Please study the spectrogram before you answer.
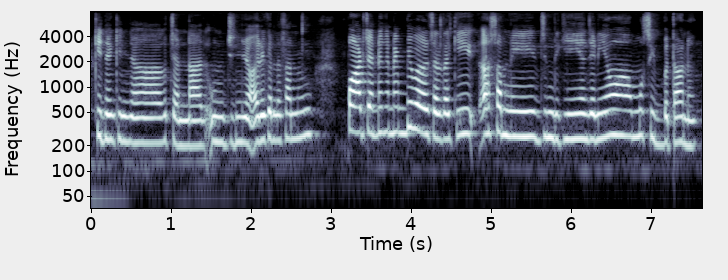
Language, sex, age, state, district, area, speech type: Dogri, female, 30-45, Jammu and Kashmir, Jammu, urban, spontaneous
